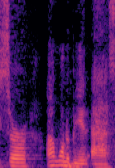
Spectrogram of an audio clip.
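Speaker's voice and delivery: put-on velvety apologetic voice. Imitating a salesman's pitch to a client: imitating a smooth apologetic tone. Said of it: "this velvety smoothness".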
